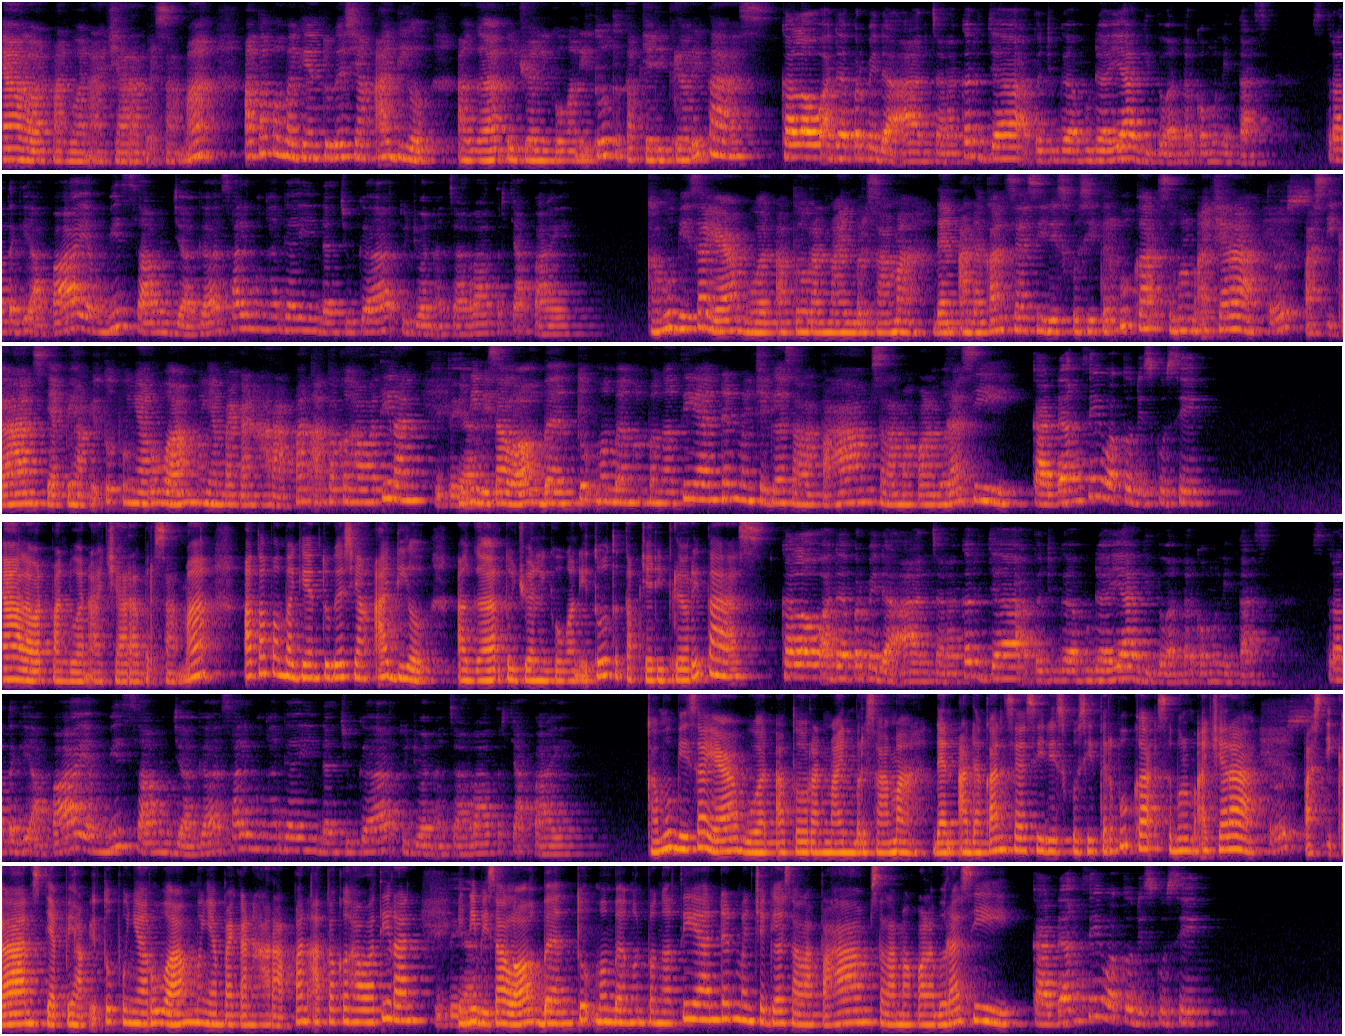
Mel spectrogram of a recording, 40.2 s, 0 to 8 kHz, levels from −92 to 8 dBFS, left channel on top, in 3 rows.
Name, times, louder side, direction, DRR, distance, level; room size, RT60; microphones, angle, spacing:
voice 1, 0.0-7.6 19.9-26.1 26.4-36.9, right 4 dB, 75° right, 7 dB, 0.4 m, -23 dB
voice 2, 7.8-12.6 13.3-19.1 26.1-26.5 31.1-31.6 37.1-38.7, left 2 dB, 10° left, 1 dB, 0.5 m, -27 dB
4.0 x 3.5 x 3.2 m, 0.73 s
head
